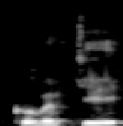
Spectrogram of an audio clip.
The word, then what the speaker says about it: Kooverjie: Kooverjie. You must just tell me whether I'm pronouncing your surname correctly.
